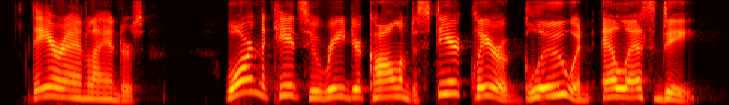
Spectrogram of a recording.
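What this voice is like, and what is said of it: Put-on Southern American accent. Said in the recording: “I'm just going to give it this Southern accent.”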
